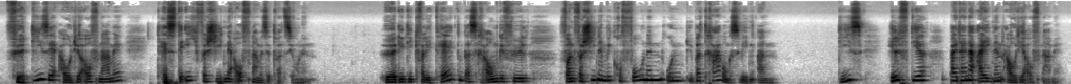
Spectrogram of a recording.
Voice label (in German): podcast diktiergeraet vor PC, small room - in front of the PC; small room - reflective walls / surfaces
